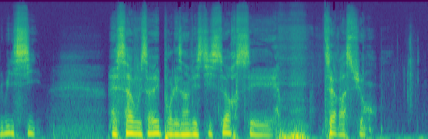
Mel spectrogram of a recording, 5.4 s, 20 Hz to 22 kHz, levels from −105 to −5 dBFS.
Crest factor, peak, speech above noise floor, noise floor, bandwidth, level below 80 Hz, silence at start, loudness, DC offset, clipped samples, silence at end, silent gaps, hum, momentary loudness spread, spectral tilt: 18 dB; -2 dBFS; 26 dB; -45 dBFS; 18 kHz; -32 dBFS; 0 s; -20 LUFS; under 0.1%; under 0.1%; 0.05 s; none; none; 11 LU; -4.5 dB/octave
